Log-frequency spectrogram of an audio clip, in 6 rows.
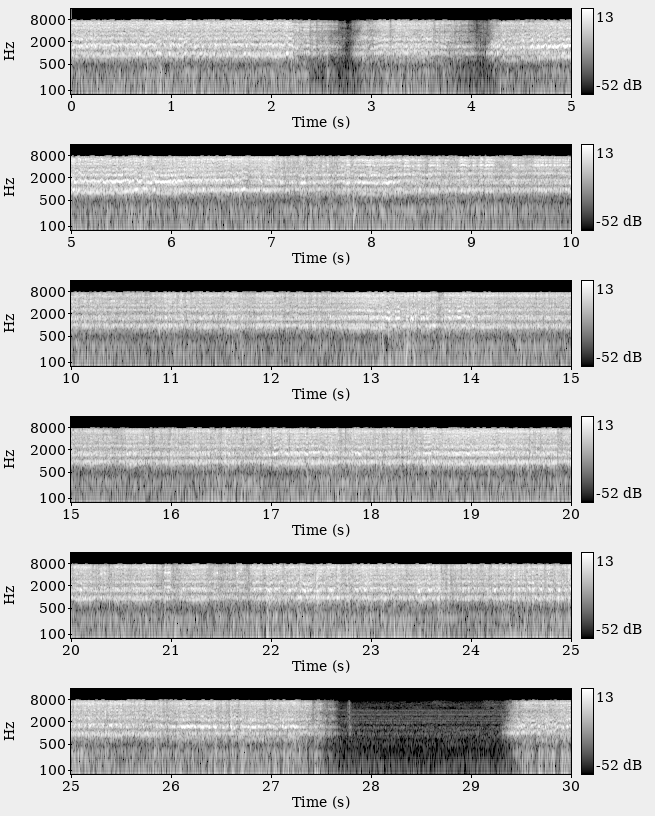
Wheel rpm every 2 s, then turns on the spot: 210, 120, 140, 220, 230, 230, 230, 230, 230, 230, 230, 230, 230, 180, 40.
none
